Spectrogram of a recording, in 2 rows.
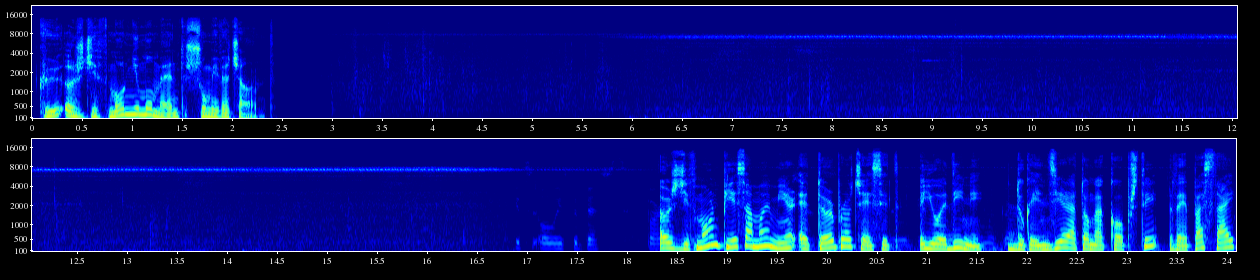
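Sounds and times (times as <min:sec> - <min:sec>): insects shrilling: 0:06.0 - 0:17.8.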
